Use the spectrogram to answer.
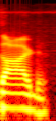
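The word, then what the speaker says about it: guard: यू को silent करते हैं। इसे पढ़ते हैं गार्ड।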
